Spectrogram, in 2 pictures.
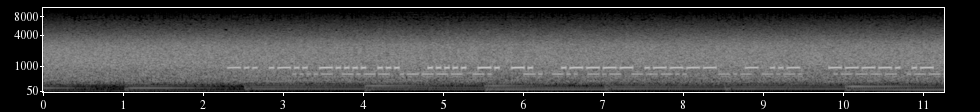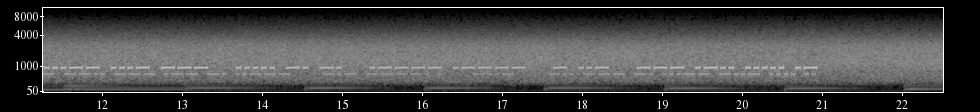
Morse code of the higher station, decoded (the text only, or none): DL6S 5NN 11 TU 9A3VO 5NN 11 TU OL5A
